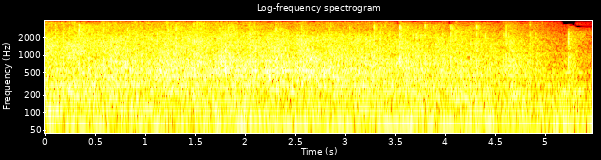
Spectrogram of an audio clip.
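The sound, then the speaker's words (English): An audience at a Bible study of the book of Ephesians applauds again for a man who has just arrived, a steady, dense wash of clapping that holds at an even level for several seconds before thinning slightly at the end. No one speaks over it. “Do you want to give him a round of applause again?”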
